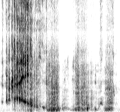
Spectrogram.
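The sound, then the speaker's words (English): Loud crunching of Pringles potato chips being bitten and chewed: dense, crisp bursts that are strongest at the start, then a few shorter crunches that fade in and out. No talking. “Tastes like plain Pringles, right?”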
